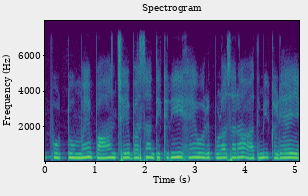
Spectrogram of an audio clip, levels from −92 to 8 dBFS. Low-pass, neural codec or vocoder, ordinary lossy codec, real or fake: 7.2 kHz; none; none; real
